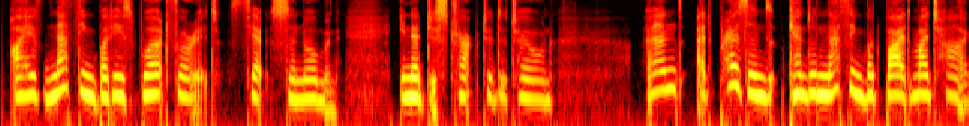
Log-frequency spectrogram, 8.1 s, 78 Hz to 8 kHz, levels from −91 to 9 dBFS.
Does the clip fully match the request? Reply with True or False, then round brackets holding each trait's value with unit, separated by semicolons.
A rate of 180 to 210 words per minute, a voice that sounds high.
True (185 wpm; 240 Hz)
